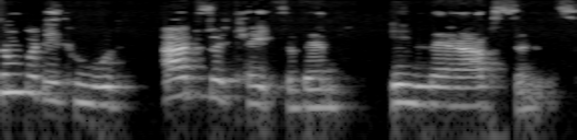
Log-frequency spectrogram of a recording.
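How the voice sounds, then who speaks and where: In a Yorkshire accent, a woman talks at a medium pitch. Her voice sounds somewhat breathy. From northern England, Yorkshire. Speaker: professor. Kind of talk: lecture.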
